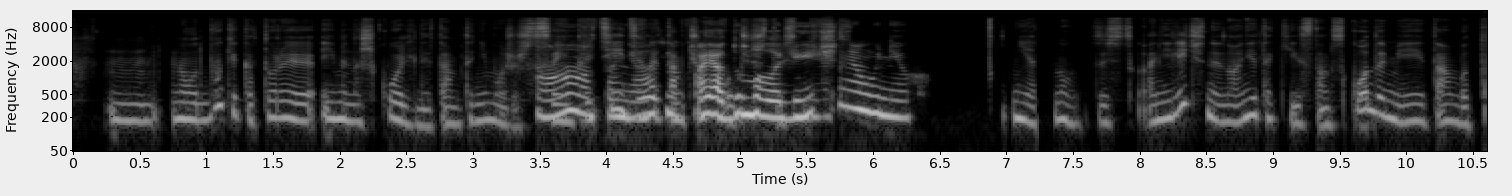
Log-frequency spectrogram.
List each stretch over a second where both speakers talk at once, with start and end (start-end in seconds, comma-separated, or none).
3.5-5.8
